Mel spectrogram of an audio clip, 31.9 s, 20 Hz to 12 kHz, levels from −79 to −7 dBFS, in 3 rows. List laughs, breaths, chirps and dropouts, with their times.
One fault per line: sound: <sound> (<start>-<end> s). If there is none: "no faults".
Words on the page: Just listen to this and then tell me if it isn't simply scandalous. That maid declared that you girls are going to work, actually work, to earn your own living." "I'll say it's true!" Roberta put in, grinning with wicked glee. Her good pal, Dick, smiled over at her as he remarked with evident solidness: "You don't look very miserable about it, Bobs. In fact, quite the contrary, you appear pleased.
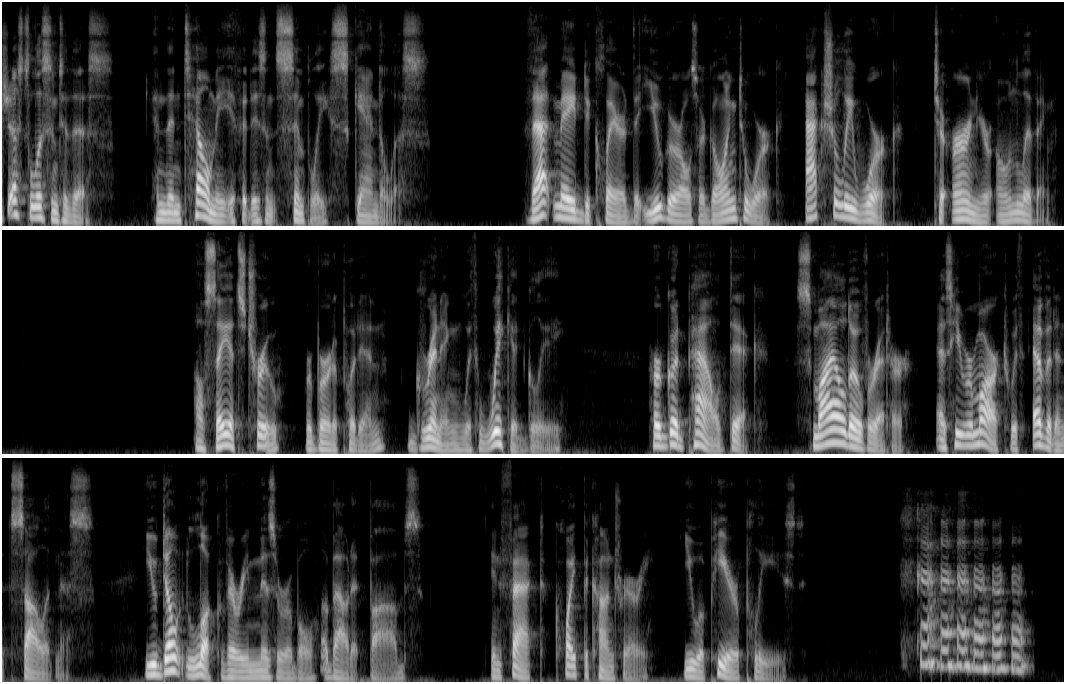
sound: laugh (30.2-31.6 s)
